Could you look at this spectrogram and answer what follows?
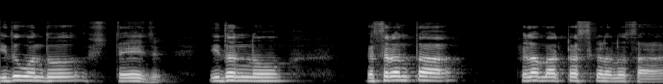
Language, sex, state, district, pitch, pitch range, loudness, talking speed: Kannada, male, Karnataka, Shimoga, 170 Hz, 160-180 Hz, -15 LUFS, 70 wpm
